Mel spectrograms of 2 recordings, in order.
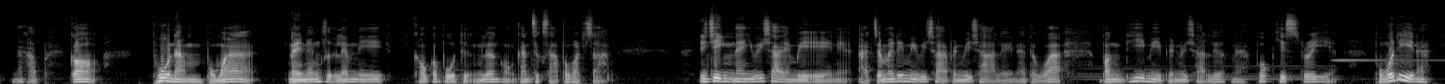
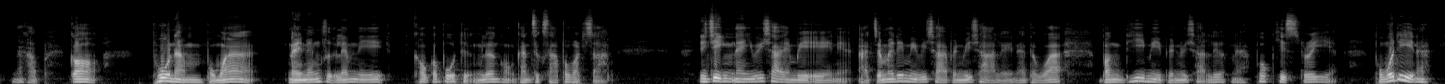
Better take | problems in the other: second | background music; faint; from 11 s on; 25 dB below the speech

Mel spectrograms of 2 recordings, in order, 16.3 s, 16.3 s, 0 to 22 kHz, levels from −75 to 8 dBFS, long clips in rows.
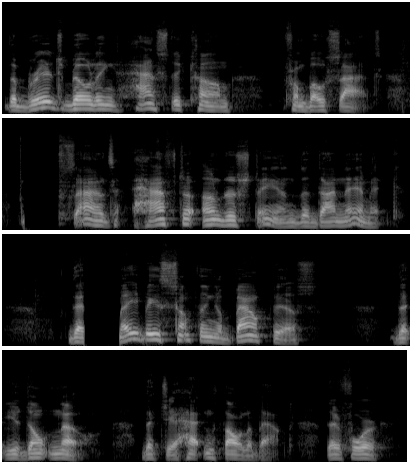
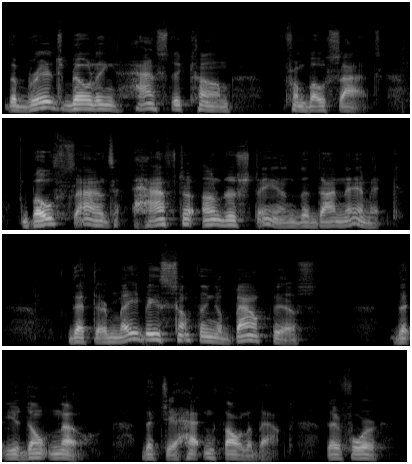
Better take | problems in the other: second | audio cutting out; at 4.5 s and at 9 s

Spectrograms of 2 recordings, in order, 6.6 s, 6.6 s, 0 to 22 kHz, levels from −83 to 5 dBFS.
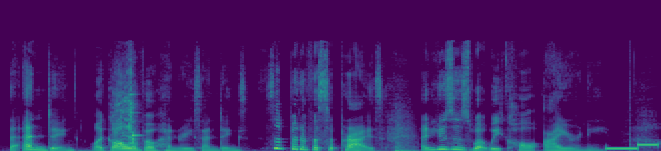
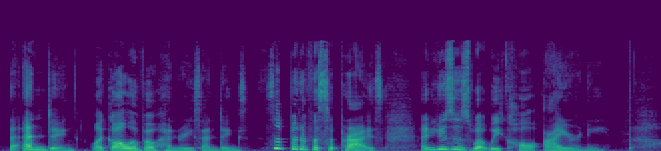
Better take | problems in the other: second | clattering dishes; noticeable; at 1 s; peak level with the speech // door banging; faint; at 4 s; peak 15 dB below the speech // alarm; loud; at 6 s; peak 2 dB above the speech

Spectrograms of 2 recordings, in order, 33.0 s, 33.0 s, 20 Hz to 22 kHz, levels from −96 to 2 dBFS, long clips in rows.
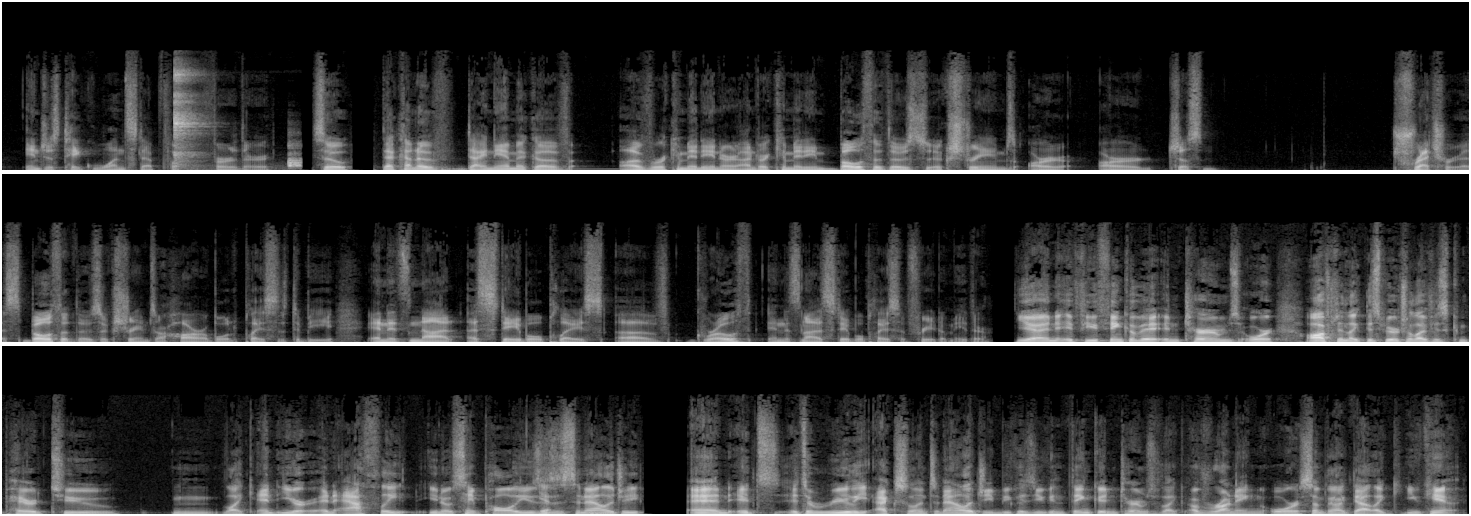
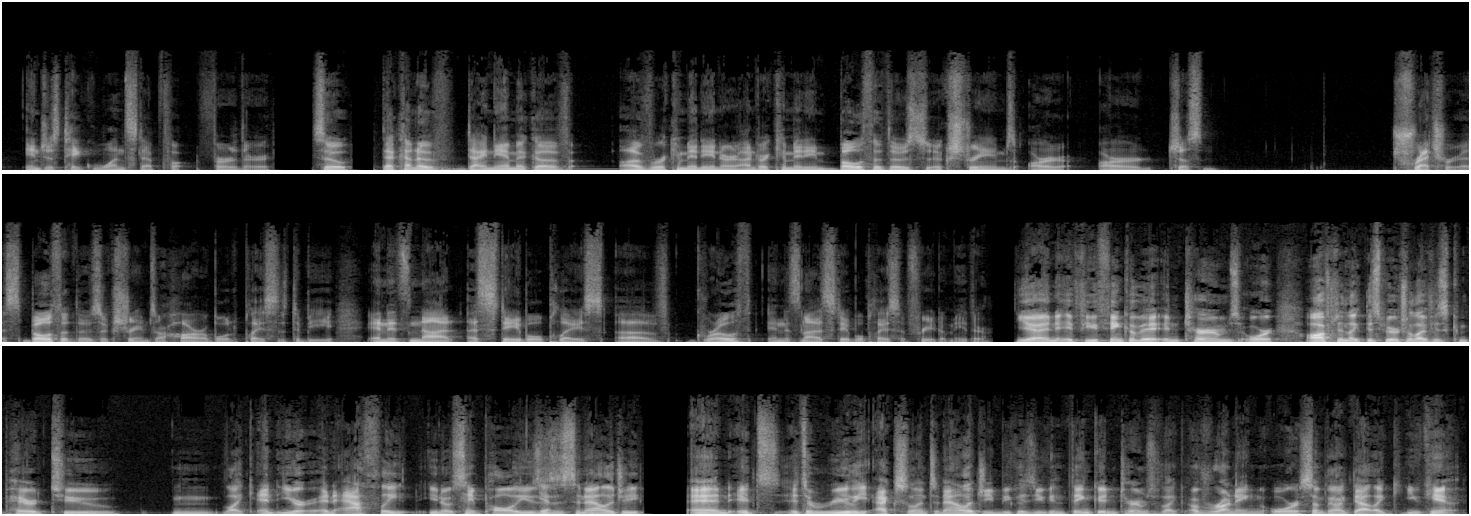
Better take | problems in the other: second | clattering dishes; loud; at 1.5 s; peak 1 dB above the speech

